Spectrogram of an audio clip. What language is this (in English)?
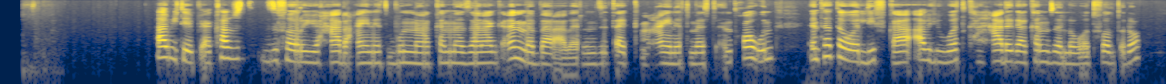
Tigrinya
